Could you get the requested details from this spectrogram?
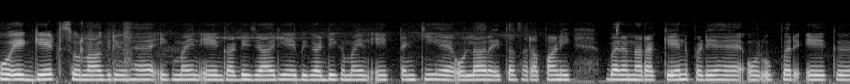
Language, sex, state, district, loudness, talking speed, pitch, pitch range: Marwari, female, Rajasthan, Nagaur, -14 LUFS, 195 wpm, 220 Hz, 215-225 Hz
